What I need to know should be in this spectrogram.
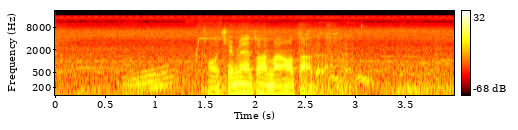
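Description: A swooshing magical blast hits in a game battle.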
